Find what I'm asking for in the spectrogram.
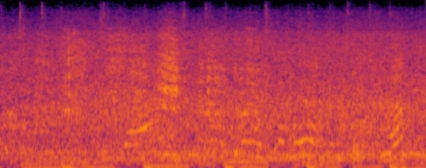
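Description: The Santa Barbara waterfall in Chapada dos Veadeiros pours in a steady broadband rush close by, with people talking over the roar.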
